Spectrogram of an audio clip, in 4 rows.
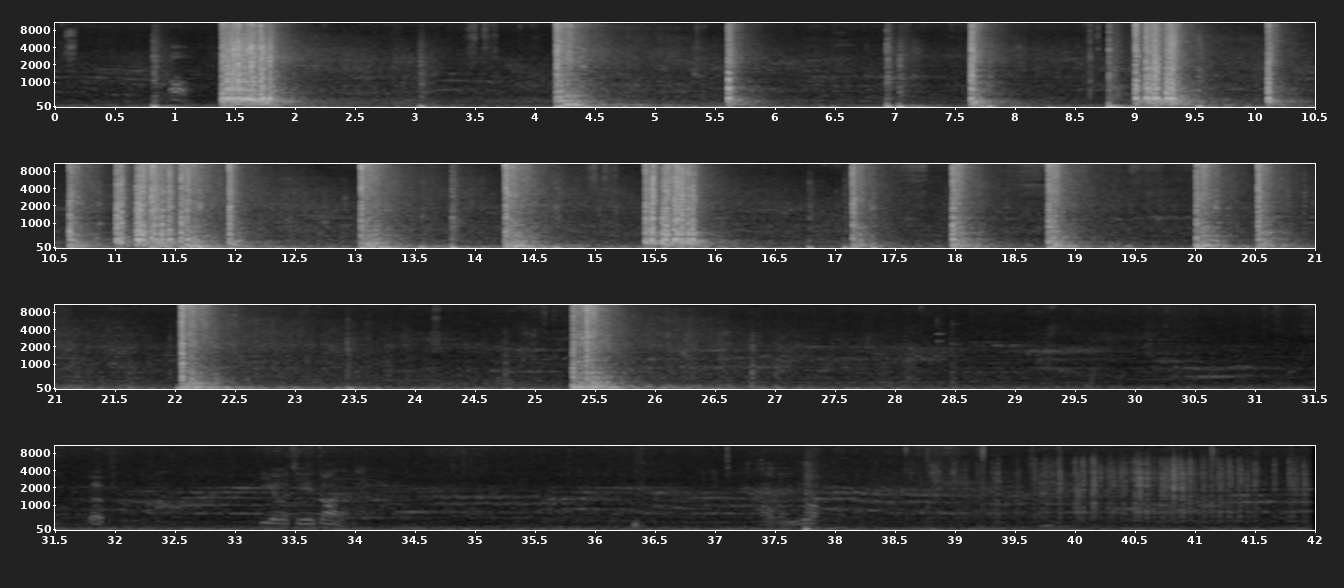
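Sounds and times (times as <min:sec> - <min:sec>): firework shells bursting: 0:01.4 - 0:03.5, 0:07.0 - 0:21.3, 0:38.5 - 0:42.0.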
